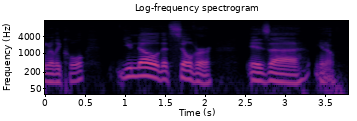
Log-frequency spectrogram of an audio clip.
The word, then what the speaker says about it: Silvyr: silver Tower and it's important to note it is spelled by the adventure designer s i l v yr so to be clear silver okay like very very important to recognize that's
